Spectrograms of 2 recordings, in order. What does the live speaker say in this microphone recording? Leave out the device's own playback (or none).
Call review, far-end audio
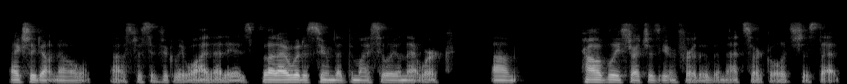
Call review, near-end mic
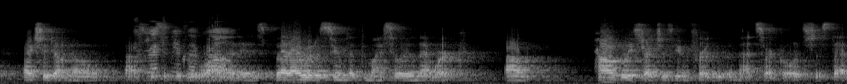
correct me if I'm wrong.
